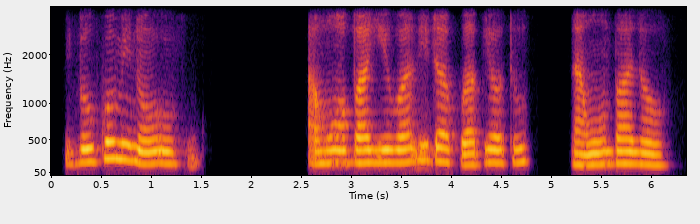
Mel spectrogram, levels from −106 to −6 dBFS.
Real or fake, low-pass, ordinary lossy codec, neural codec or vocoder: fake; 3.6 kHz; Opus, 24 kbps; codec, 24 kHz, 0.5 kbps, DualCodec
